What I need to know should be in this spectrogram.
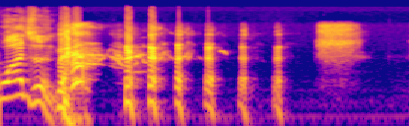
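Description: An elderly man laughs over an online call.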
